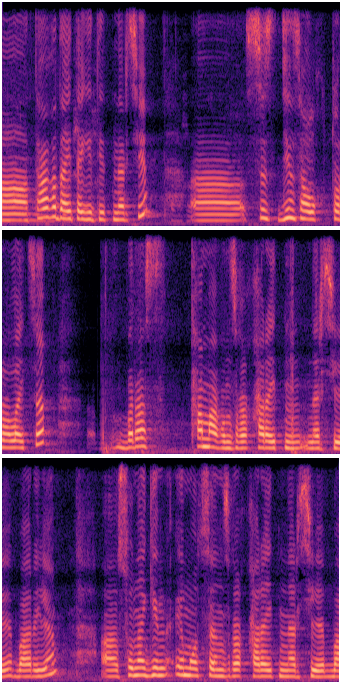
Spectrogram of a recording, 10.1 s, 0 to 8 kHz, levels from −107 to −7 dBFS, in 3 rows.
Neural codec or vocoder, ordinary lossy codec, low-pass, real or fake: none; none; none; real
